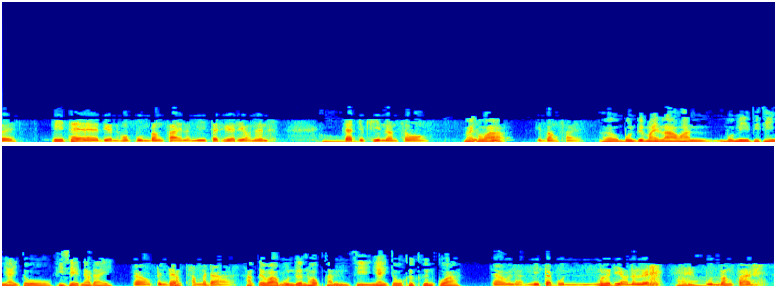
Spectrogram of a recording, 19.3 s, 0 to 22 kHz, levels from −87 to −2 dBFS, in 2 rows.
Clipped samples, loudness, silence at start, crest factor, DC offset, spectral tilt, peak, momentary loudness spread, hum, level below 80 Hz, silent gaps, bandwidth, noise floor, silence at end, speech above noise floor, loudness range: under 0.1%; -20 LUFS; 0 s; 16 dB; under 0.1%; -12 dB/octave; -4 dBFS; 8 LU; none; -60 dBFS; none; 5.8 kHz; -41 dBFS; 0.1 s; 22 dB; 2 LU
